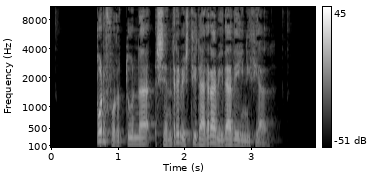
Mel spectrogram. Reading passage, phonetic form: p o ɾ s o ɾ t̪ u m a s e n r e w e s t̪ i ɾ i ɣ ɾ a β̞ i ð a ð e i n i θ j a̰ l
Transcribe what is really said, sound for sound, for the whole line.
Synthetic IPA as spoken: p o ɾ f o ɾ t̪ u n a s e n r e β e s t̪ i ɾ a ɣ ɾ a β̞ i ð a ð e i n i θ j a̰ l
